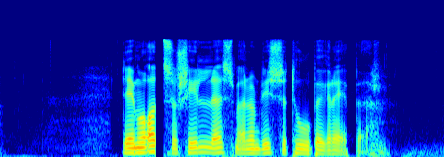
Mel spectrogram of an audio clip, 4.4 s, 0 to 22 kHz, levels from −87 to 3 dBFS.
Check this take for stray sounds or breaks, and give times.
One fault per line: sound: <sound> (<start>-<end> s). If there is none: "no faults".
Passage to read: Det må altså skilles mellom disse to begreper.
sound: dropout (1.6-1.6 s)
